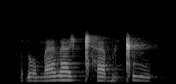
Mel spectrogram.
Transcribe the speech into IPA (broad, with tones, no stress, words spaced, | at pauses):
ɗo˨m æ˦ ðæ˦ʒǁʰæ˧bi˨ǁu˦˨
